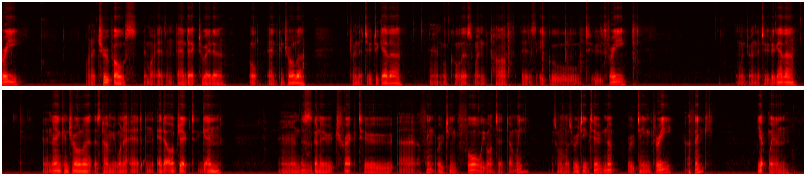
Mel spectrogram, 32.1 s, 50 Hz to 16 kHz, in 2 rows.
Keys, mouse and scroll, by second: 2.5-8.8 drag, 8.8 middle click, 9.4-14.3 drag, 14.8-19.7 drag, 20.0-29.7 drag.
